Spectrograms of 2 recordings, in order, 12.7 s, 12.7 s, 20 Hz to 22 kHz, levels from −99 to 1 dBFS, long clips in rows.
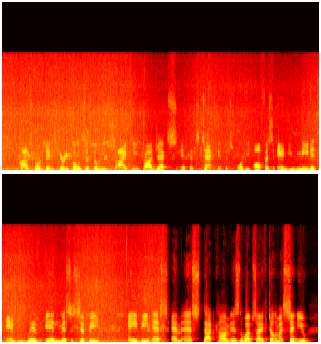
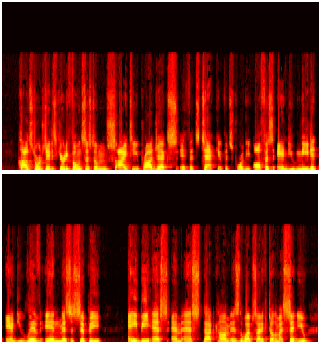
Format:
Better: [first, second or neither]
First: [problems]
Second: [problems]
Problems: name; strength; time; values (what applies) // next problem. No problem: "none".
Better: second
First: wind noise on the microphone; heavy; until 9.5 s; 9 dB below the speech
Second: none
